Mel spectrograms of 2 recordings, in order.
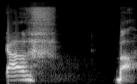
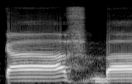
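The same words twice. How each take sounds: First: "কাফ বা" with short vowels; wrong short pronunciation. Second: "কাফ বা" with long held vowels; correct drawn-out pronunciation. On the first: Teacher showing what to avoid, "কাফ বা" not drawn out. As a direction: cut "বা" short after "কাফ", without stretching. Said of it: "এরকম উচ্চারণ করবেন না". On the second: Teacher correcting learners, "কাফ বা" slowly drawn out. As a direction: stretch both "কাফ" and "বা". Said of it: "বরং উচ্চারণ করবেন". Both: Shown as a demonstration.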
